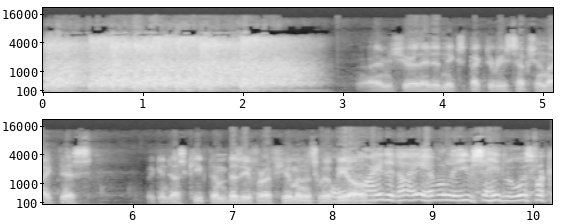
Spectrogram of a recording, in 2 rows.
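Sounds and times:
gunfire from several guns at once: 0.0 - 2.9
speech: 3.5 - 10.1.

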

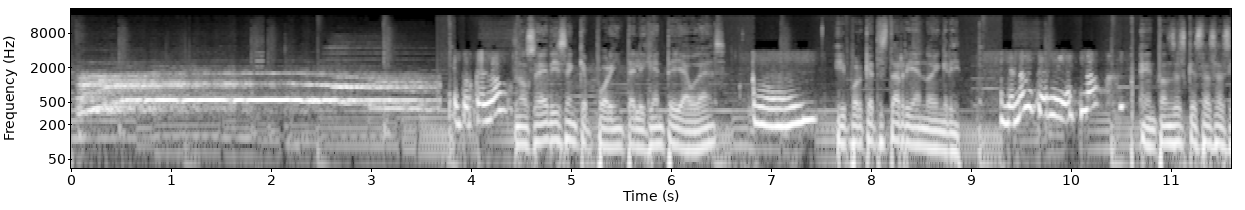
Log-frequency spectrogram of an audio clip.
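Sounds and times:
wolf howling: 0.0 - 3.8
speech: 3.8 - 11.5.

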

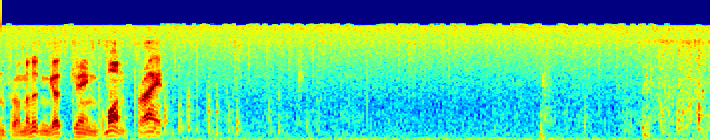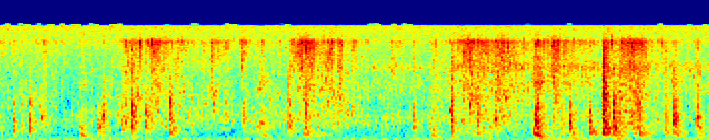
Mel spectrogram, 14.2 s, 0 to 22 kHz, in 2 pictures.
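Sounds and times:
speech: 0.0 - 1.8
canoe paddle dipping and pulling through water: 6.4 - 14.1.

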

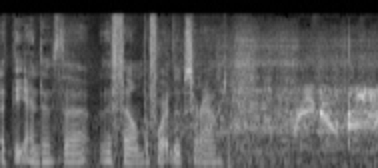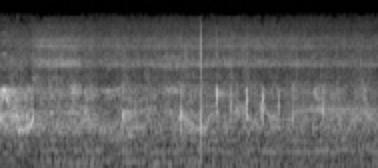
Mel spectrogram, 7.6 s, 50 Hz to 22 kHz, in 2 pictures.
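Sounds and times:
speech: 0.0 - 2.6
military drone humming in night sky: 0.6 - 7.5
faint voice-like sounds: 2.0 - 7.5.

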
